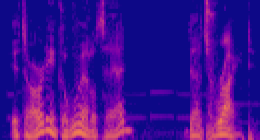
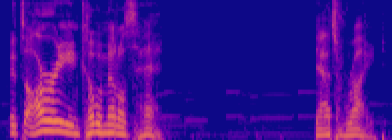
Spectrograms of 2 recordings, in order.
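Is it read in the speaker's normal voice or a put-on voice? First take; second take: put-on voice; normal voice. First: It is read in a put-on character voice. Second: It is read in the speaker's normal voice.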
